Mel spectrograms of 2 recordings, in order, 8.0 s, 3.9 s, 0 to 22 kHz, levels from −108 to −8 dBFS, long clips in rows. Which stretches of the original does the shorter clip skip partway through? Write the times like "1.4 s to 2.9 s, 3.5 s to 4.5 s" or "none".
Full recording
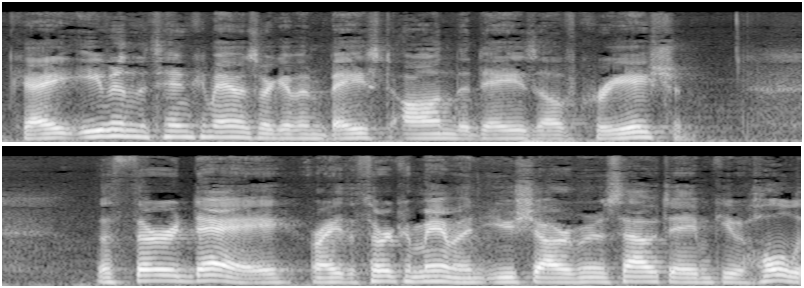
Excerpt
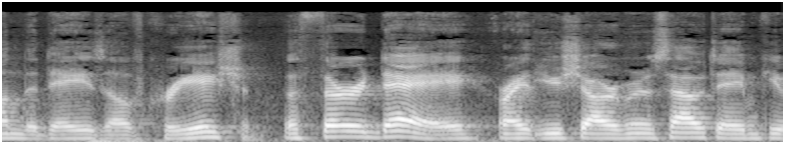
3.5 s to 4.4 s, 5.7 s to 6.4 s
